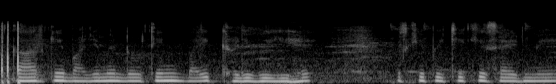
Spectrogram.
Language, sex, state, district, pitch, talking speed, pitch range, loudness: Hindi, female, Uttarakhand, Tehri Garhwal, 160 Hz, 170 wpm, 155-170 Hz, -27 LUFS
